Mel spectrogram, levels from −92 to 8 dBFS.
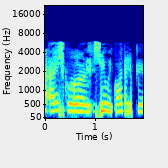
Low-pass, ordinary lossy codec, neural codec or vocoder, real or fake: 7.2 kHz; MP3, 24 kbps; codec, 16 kHz in and 24 kHz out, 0.6 kbps, FireRedTTS-2 codec; fake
